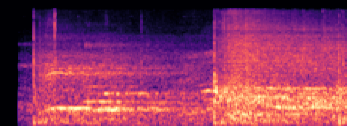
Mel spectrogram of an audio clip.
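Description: Basketball dunk in a gym: a ball bounce near the start, then a sharp bang as the ball is slammed through the rim about one and a half seconds in, with voices around it.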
